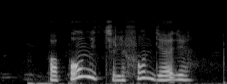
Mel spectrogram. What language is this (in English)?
Russian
